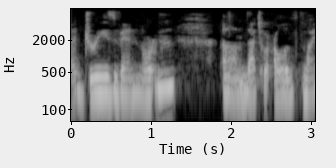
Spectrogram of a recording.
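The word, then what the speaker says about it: Dries Van Noten: But I feel like, I believe it is pronounced Dries Van Norton.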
